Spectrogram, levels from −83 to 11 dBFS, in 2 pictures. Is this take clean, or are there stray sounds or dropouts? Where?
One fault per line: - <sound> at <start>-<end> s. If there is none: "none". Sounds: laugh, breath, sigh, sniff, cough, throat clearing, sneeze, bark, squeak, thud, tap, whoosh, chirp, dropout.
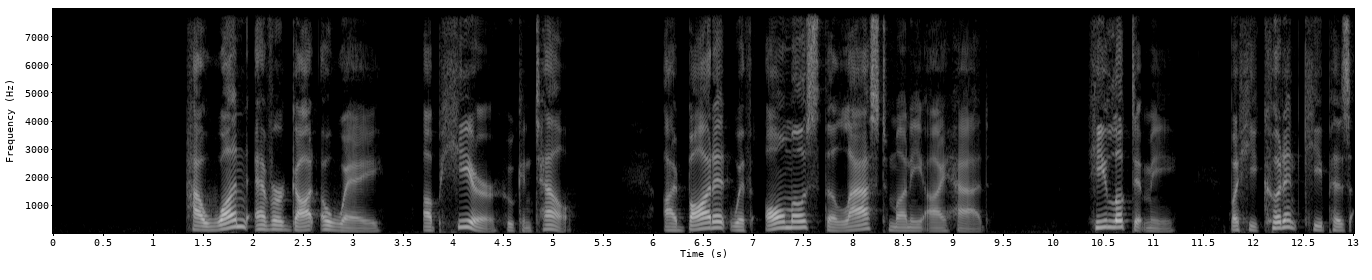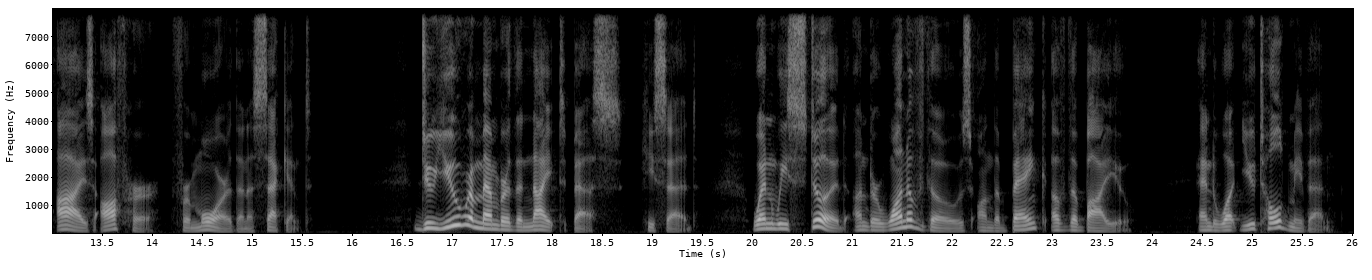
none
